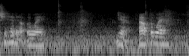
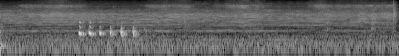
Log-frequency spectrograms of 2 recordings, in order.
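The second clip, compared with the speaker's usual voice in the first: long high laugh; 8 dB quieter than usual. Real, not acted. Laughing at memory.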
